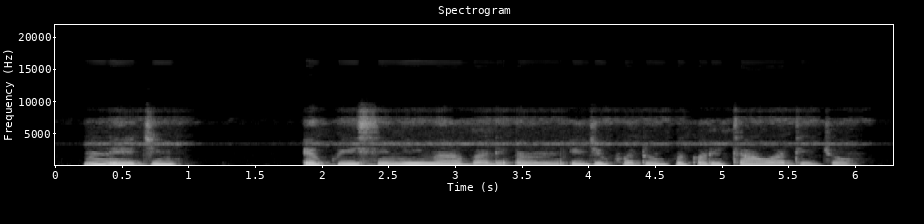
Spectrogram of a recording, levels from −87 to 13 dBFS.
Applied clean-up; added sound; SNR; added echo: none; none; none; none.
